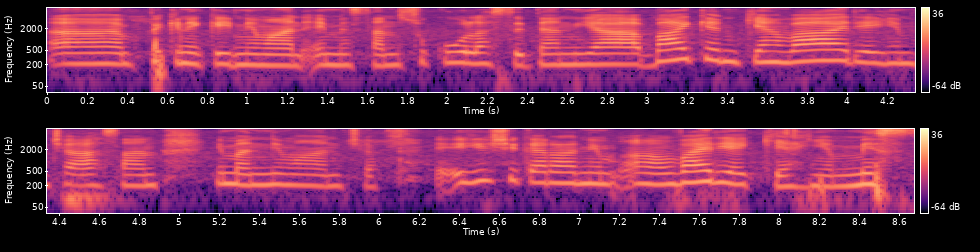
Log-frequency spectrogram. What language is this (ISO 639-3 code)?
kas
